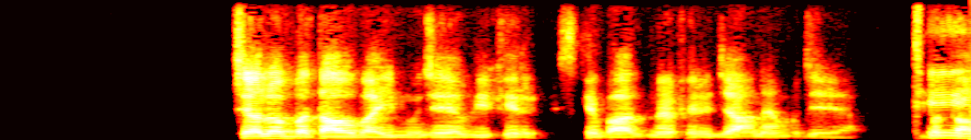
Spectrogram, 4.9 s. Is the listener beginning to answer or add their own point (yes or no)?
yes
